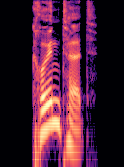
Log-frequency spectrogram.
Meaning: inflection of krönen: 1. second-person plural preterite 2. second-person plural subjunctive II
- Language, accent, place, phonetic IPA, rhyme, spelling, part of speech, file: German, Germany, Berlin, [ˈkʁøːntət], -øːntət, kröntet, verb, De-kröntet.ogg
